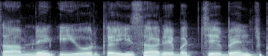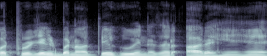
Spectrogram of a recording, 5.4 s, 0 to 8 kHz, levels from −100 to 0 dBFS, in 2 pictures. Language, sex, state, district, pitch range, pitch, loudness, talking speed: Hindi, male, Jharkhand, Ranchi, 120-140 Hz, 125 Hz, -16 LUFS, 170 wpm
